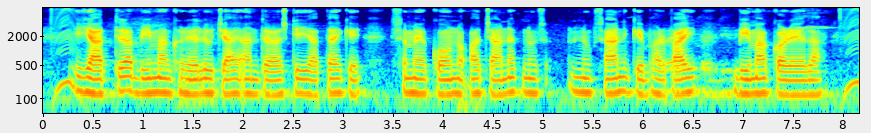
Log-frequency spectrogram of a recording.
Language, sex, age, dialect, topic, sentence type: Bhojpuri, male, <18, Southern / Standard, banking, statement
